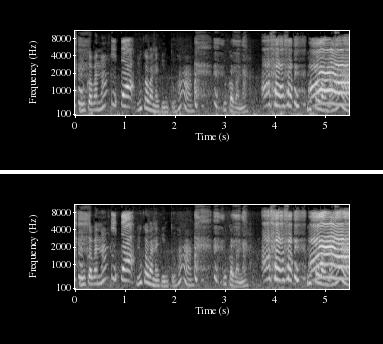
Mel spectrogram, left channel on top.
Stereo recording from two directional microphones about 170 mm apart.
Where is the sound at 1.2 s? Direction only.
5° right (ahead or behind).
